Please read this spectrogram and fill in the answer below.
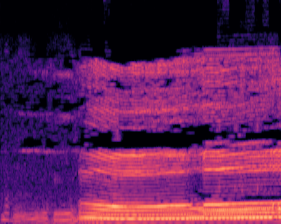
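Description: A man's voice holding one long, steady note, like a drawn-out hum or chant, for about a second and a half. Just before it, starting about half a second in, comes a brief low murmur.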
